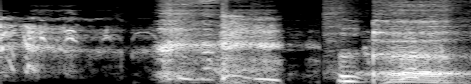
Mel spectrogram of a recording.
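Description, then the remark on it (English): A couple of loud, drawn-out burps, one right after the other, each raspy and throaty with a brief pause between them. “Either that or he's going to burp again.”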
